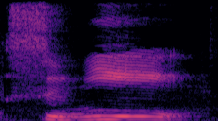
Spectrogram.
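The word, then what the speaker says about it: Soon-Yi: Suni, that's how Mia pronounces it, Suni was, like, dead to her.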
